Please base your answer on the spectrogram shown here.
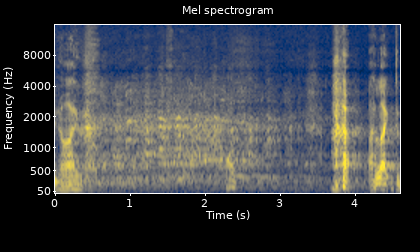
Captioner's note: audience laughs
